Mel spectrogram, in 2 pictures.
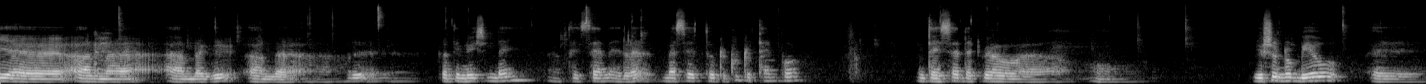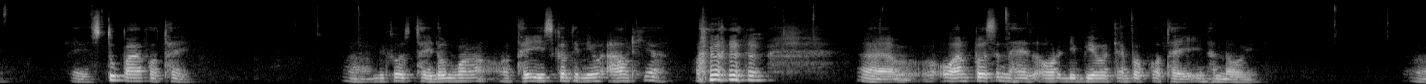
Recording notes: (Though since remastered, be aware that some background noise remains.)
